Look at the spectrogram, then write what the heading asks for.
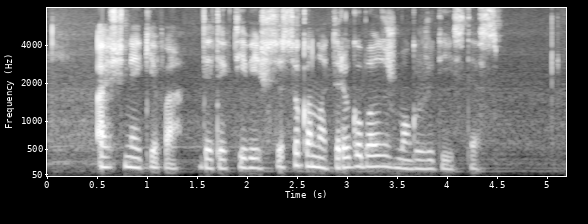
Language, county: Lithuanian, Vilnius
